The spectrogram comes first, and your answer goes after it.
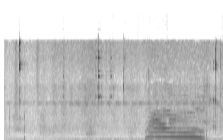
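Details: Domestic cat answering its owner in a conversation, giving one drawn-out, steady, tonal meow of about one second with clear overtones, after a quiet stretch with low room hum; a woman speaks Telugu just afterwards.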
